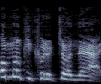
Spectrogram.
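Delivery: put-on angry yell. Retelling what a losing opponent yelled while scooping up cards: imitating an angry yell. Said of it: "he yelled".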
